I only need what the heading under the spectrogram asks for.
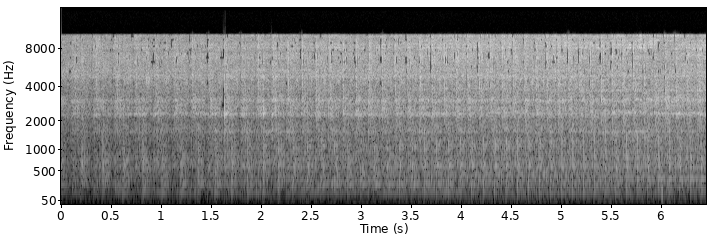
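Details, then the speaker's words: Clarkson inverted model steam engine run on steam from a PMR boiler, blower raised for more speed: even chuffing about three beats a second, chimney exhaust beat picking up as it runs up to speed freely. "you can hear the uh jumping now from the chimney snap of the engine the Wizards round to speed"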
